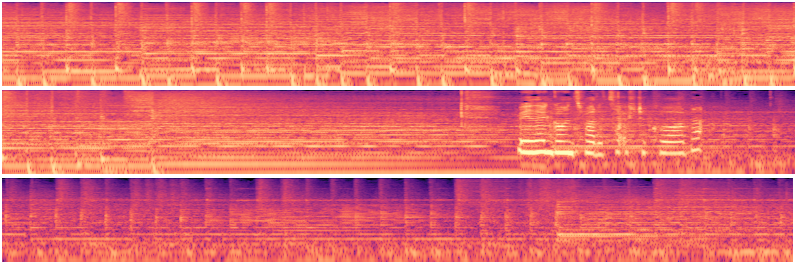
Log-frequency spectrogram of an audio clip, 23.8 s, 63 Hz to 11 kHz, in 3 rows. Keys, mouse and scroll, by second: 0.4-13.2 drag, 16.0-18.0 drag.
